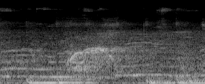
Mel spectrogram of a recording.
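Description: Crowd of children shouting in a trampoline park, with one child's high cry rising and falling about a second in, over background pop music with a heavy bass beat.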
